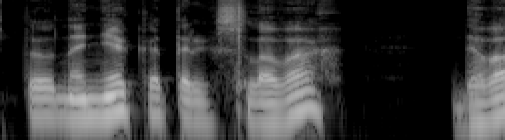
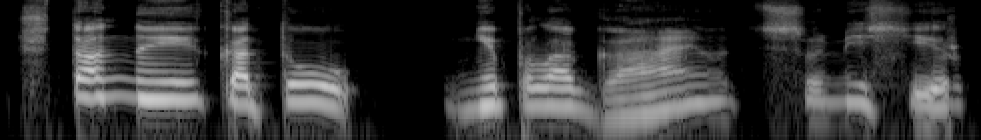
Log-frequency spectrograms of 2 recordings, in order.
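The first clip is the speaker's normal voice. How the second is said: slow, high, dignified reply; 7 semitones higher, slower than usual. A narrator's reading. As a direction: answer with great dignity. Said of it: "с большим достоинством отвечал кот". (с большим достоинством)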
